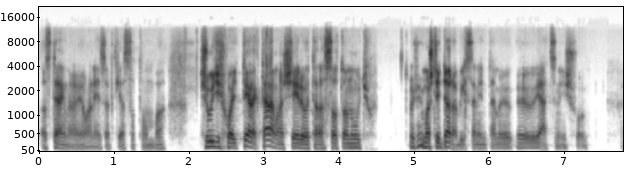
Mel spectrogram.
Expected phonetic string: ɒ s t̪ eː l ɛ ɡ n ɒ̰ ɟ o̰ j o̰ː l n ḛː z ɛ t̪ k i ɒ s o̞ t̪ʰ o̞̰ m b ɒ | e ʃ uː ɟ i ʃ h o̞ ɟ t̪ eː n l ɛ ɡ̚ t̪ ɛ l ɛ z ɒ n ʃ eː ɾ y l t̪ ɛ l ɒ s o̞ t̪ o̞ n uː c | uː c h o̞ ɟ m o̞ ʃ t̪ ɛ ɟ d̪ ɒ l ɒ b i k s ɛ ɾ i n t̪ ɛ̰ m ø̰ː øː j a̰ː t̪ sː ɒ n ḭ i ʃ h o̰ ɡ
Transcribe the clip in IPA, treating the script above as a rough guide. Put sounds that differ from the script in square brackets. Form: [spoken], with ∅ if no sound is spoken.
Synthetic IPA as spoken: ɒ s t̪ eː l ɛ ɡ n ɒ̰ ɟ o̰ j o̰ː l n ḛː z ɛ t̪ k i ɒ s o̞ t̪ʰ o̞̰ m b ɒ | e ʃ uː ɟ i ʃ h o̞ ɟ t̪ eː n l ɛ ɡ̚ t̪ ɛ l ɛ [v] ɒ n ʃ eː ɾ y l t̪ ɛ l ɒ s o̞ t̪ o̞ n uː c | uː c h o̞ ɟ m o̞ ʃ t̪ ɛ ɟ d̪ ɒ [ɾ] ɒ b i k s ɛ ɾ i n t̪ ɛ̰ m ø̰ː øː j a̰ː t̪ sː ɒ n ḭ i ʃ [f] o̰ ɡ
